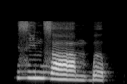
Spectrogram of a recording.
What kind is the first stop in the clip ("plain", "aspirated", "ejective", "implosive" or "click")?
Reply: implosive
